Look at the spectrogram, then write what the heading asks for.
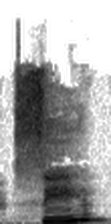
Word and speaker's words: C++: C, just like letter C.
